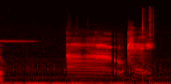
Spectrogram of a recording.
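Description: A handheld radio gives off a buzzing tone.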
